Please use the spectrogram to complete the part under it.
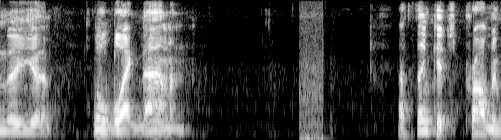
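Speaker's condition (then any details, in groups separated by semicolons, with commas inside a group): No condition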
